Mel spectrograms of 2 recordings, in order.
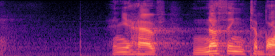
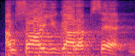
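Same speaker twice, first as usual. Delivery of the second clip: loud, higher non-apology; bad apology; 6 semitones higher, 7 dB louder than usual. Preacher voicing a daughter's grudging apology, loud and higher. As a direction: toss it off like a sulky kid. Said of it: "what are you sorry for".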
